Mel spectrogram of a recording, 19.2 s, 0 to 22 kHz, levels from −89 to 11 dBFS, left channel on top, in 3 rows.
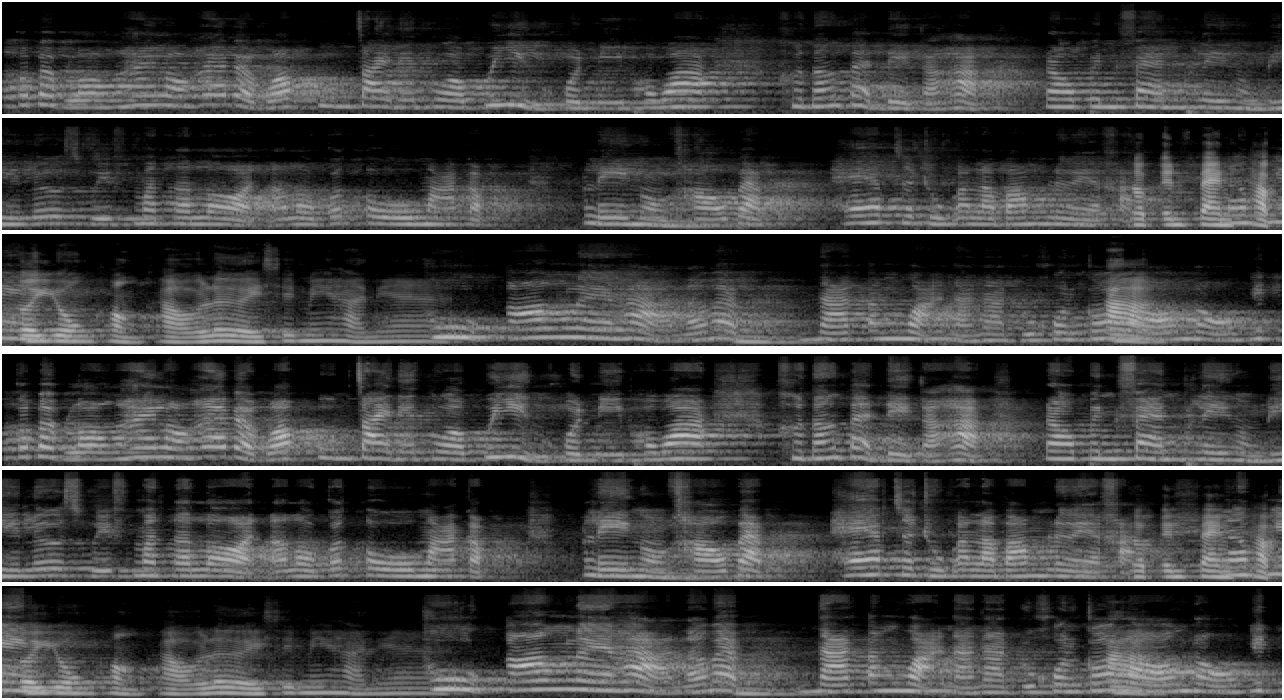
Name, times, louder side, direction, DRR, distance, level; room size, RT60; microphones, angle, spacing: voice 1, 0.0-4.9 5.2-10.2 10.5-13.1 14.9-16.5 16.8-19.1, right 3 dB, 75° right, 3 dB, 2.8 m, -27 dB
voice 2, 12.0-15.0 16.5-16.7 18.3-18.6, left 2 dB, 25° left, 11 dB, 0.8 m, -26 dB
28.0 x 21.0 x 8.3 m, 1.0 s
head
